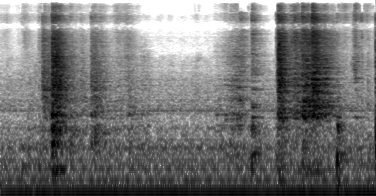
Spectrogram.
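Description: A metal lid set onto a pan simmering on a low stovetop heat, two short clanking contacts about two seconds apart over a steady low kitchen hum.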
